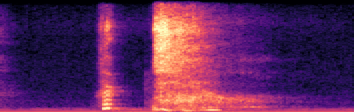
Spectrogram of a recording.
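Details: Hitching sneeze from a female: a single sneeze with a short catching inhale before the sharp burst.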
